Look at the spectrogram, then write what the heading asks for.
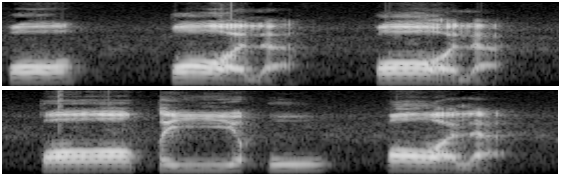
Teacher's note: Huruf qaf memiliki makhraj, yaitu berada di pangkal lidah atau lidah bagian belakang, paling belakang, mendekati tenggorokan ya. Jadi membaca huruf qaf itu harus sesuai dengan makhrajnya ya, yaitu berada di pangkal lidah.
